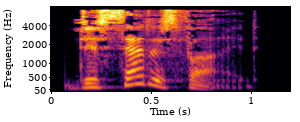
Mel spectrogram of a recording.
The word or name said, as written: dissatisfied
